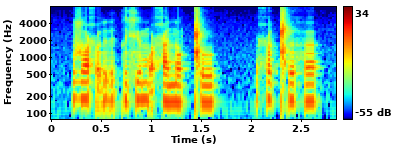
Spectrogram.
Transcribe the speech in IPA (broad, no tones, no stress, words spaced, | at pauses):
zɔħo̰ rəkəxʲɔmɔ̰ ħɐ nɔ ǁʊ | ħoǁʰəhɐ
